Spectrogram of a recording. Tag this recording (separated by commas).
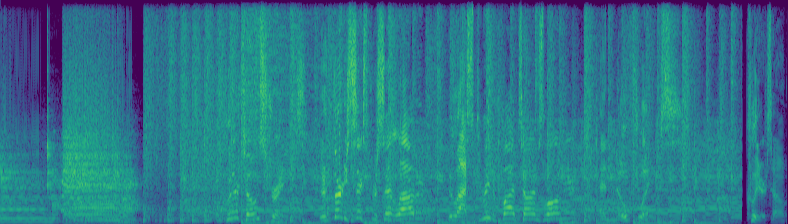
Music, Speech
